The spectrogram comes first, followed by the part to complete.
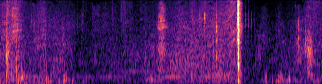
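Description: Car running, heard from inside the cabin: a steady low hum with a faint steady tone, and one sharp click about three seconds in.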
